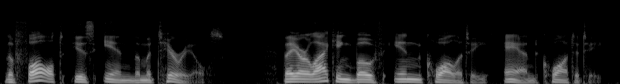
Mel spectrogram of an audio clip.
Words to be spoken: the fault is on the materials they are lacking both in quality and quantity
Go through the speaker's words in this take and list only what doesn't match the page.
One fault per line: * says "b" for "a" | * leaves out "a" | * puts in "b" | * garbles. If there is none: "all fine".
* says "in" for "on"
